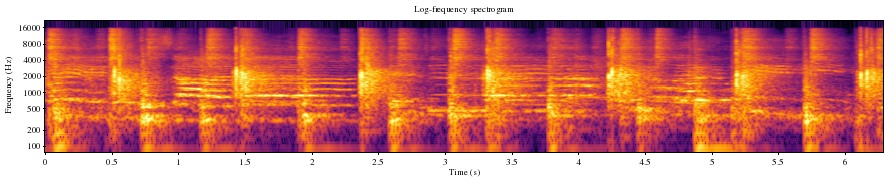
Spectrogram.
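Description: A group of women singing a folk song together, with rhythmic hand-clapping and frame-drum beats marking a steady pulse, the strongest strokes about once a second.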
